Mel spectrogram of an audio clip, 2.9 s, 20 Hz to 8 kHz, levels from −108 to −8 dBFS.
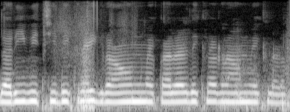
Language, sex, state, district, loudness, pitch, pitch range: Hindi, female, Uttar Pradesh, Deoria, -15 LUFS, 205 Hz, 200-210 Hz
